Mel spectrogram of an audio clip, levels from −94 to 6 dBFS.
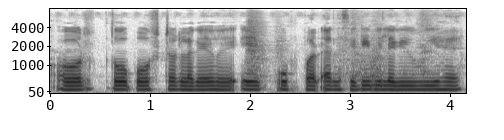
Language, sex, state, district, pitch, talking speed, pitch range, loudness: Hindi, male, Uttar Pradesh, Saharanpur, 135 Hz, 175 wpm, 135-140 Hz, -14 LUFS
